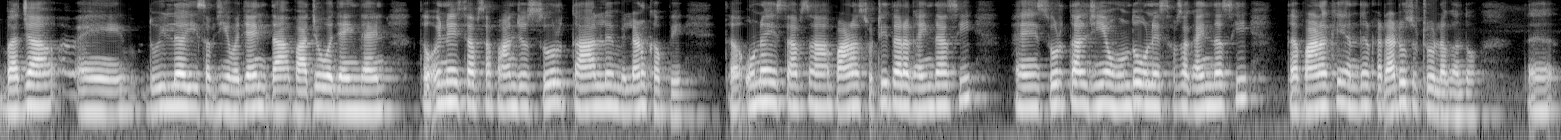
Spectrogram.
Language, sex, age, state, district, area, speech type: Sindhi, female, 30-45, Gujarat, Kutch, rural, spontaneous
